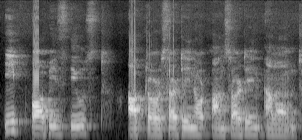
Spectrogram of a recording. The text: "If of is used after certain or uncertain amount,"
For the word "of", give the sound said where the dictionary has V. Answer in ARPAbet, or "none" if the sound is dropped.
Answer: P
